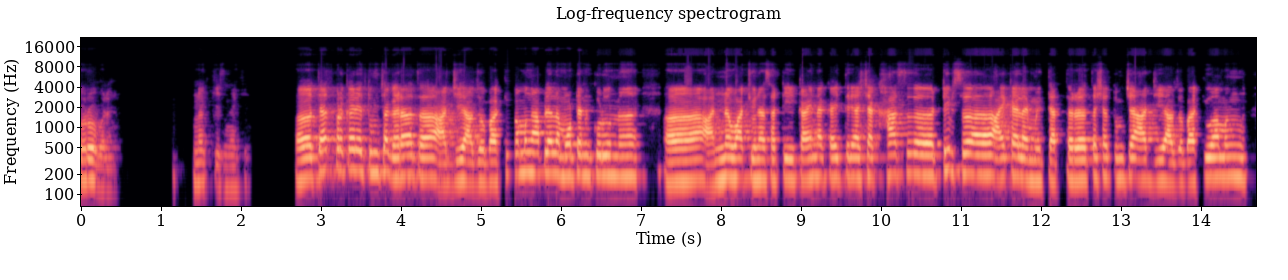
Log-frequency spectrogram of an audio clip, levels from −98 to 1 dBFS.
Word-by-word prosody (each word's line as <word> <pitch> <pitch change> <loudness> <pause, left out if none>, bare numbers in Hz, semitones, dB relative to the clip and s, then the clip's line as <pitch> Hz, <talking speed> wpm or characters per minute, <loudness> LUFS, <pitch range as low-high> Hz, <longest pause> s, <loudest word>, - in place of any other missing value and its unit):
बरोबर 160 -6 -3
आहे. 120 0 -20 1.0
नक्कीच, 150 -3 -15
नक्कीच. 125 0 -24 0.6
अ, 170 +3 +3
त्याच 225 +1 +1
प्रकारे 235 -1 0
तुमच्या 215 +1 -2
घरात 190 +1 +2
आजी-आजोबा 155 -1 +1
किंवा 195 +1 -7
मग 215 0 -2
आपल्याला 205 0 +2
मोठ्यांकडून 190 0 -2
अ, 185 - -3 0.5
अ, 155 - -2 0.5
अन्न 165 +5 -2
वाचवण्यासाठी 170 0 -1
काही 165 +1 +2
ना 180 0 -1
काहीतरी 175 +1 -4
अशा 180 +1 +1
खास 195 +1 -2
अ, 200 -1 +2
टिप्स 220 -2 -7
अ, 205 0 +3 0.3
ऐकायला 175 0 +1
मिळतात. 160 -1 -2
तर 165 0 +2
अ, - - +3
तशा 180 0 -3
तुमच्या 175 0 -1
आजी-आजोबा 155 -2 0
किंवा 180 0 +1
मग 180 -1 -6
175 Hz, 145 wpm, -13 LUFS, 165-195 Hz, 1.0 s, अ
